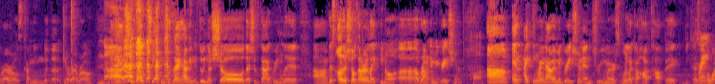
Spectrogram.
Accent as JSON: {"language": "English", "town": "Long Beach", "region": "California", "country": "United States", "tie": "born or raised there", "also_born_or_lived": "San Francisco Bay Area", "moved": "as an adult", "said": "I grew up in Long Beach"}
